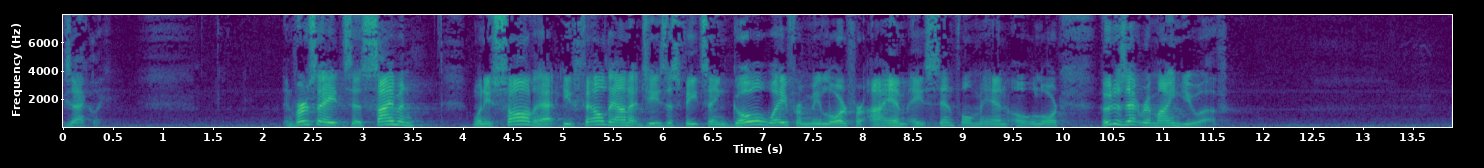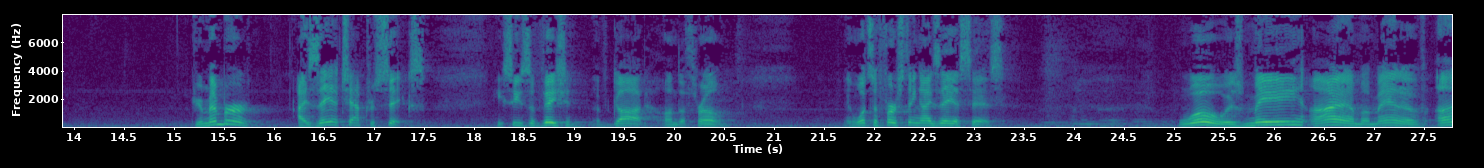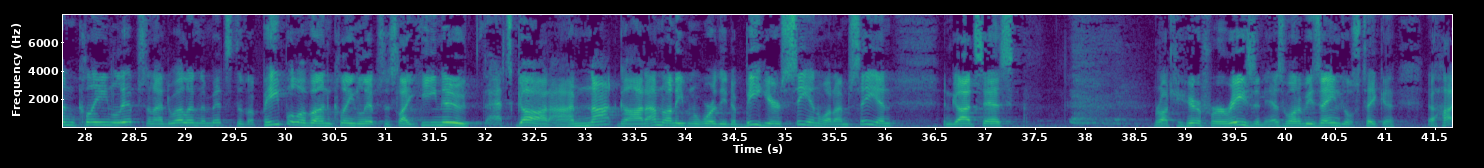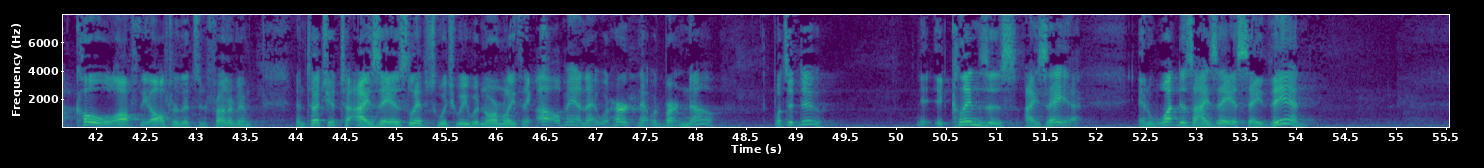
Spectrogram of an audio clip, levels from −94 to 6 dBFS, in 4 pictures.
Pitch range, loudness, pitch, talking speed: 135-175 Hz, -30 LUFS, 145 Hz, 175 wpm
